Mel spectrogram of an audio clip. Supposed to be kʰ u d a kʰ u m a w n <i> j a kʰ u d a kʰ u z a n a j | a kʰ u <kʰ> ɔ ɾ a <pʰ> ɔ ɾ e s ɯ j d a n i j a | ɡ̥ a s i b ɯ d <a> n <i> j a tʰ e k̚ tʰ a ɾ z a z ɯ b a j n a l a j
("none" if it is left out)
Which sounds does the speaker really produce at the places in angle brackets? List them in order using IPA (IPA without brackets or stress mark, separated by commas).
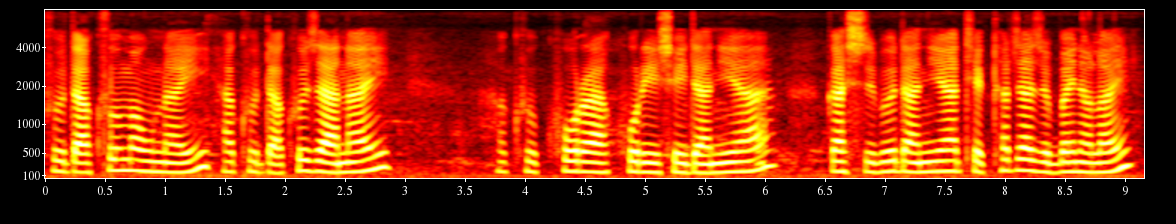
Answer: a, kʰ, kʰ, a, i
